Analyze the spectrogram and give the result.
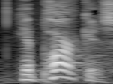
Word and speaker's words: Hipparchus: Hipparchus, he sounds almost like hippopotamus kind of, and that's kind of what I think of anyway.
